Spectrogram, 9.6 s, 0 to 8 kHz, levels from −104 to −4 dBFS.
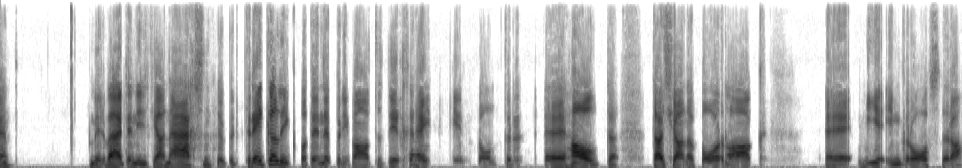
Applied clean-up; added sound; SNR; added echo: neural diffusion model UNIVERSE++.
